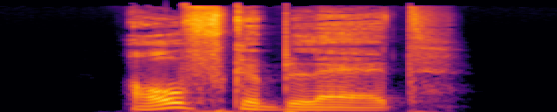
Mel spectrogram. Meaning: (verb) past participle of aufblähen; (adjective) bloated, puffy, swollen, distended
- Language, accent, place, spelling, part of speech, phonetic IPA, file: German, Germany, Berlin, aufgebläht, verb / adjective, [ˈaʊ̯fɡəˌblɛːt], De-aufgebläht.ogg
